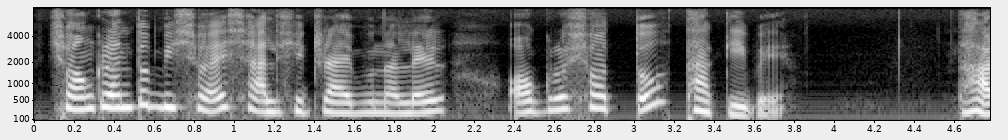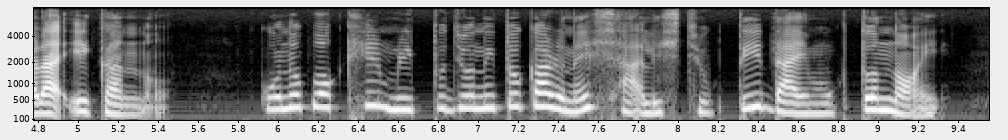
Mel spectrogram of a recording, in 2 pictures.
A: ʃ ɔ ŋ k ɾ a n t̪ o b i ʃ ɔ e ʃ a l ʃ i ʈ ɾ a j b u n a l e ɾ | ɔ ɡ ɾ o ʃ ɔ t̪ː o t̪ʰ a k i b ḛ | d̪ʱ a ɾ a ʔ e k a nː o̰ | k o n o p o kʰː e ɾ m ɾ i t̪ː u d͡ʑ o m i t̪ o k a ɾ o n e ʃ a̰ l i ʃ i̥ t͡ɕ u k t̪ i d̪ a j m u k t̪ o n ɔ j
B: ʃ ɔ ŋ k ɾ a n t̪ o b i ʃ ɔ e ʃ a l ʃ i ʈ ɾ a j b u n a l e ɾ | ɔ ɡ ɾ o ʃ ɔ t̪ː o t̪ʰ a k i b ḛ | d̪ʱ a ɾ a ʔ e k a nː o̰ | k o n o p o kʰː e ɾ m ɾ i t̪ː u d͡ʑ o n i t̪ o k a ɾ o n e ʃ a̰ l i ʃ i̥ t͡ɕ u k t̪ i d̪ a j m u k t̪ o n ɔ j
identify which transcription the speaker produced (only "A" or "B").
B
